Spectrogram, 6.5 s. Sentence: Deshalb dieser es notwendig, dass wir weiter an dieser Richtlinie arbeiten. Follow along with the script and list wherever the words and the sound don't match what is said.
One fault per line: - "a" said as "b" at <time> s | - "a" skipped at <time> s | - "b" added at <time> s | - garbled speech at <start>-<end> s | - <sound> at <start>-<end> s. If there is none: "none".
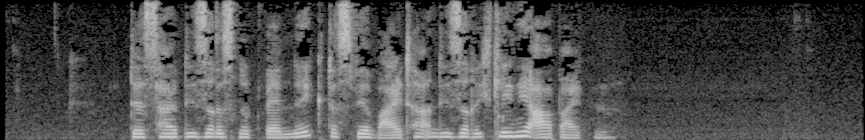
none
